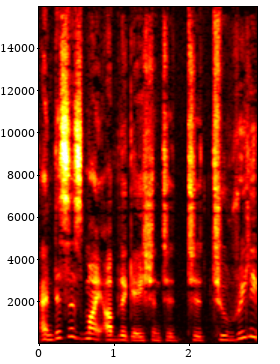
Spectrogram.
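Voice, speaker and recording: A woman with a non-native accent, medium pitch, lively intonation and a fairly slow pace. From Lebanon. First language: not English. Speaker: author and speaker. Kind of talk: interview.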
